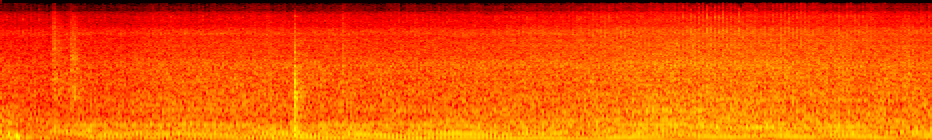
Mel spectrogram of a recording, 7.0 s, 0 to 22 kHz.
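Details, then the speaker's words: Kia Sportage 3 after full rebuild with cylinder sleeving for a severe piston knock: smooth, steady idle with even hum rising slightly as it warms, no knocking or tapping; normal idle. "ровно работает до новых встреч до свидания"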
